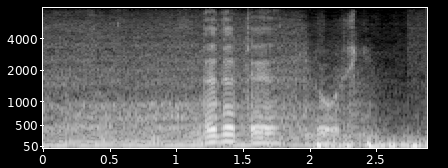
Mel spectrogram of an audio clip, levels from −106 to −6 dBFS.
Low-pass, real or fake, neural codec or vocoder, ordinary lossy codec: none; fake; codec, 16 kHz, 16 kbps, FreqCodec, larger model; none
